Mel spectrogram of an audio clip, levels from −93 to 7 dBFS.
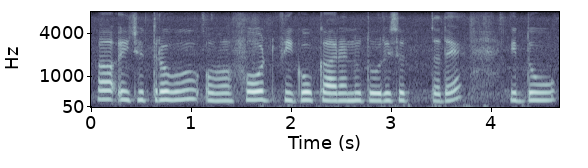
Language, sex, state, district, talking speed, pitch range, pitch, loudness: Kannada, female, Karnataka, Bangalore, 100 wpm, 235-260 Hz, 245 Hz, -15 LUFS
